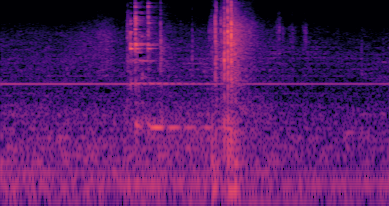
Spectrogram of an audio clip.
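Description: Plastic tubes click and rattle.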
